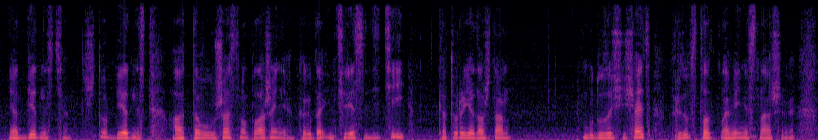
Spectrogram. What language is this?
Russian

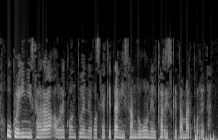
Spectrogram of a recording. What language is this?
Basque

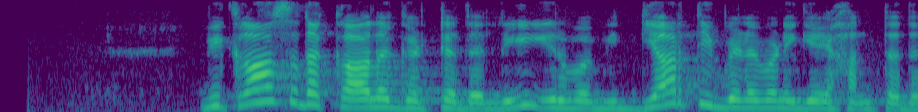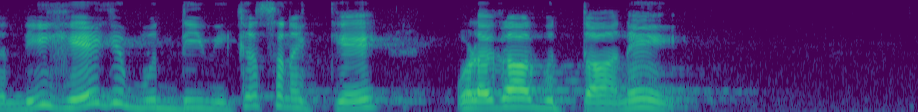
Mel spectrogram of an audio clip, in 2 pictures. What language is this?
Kannada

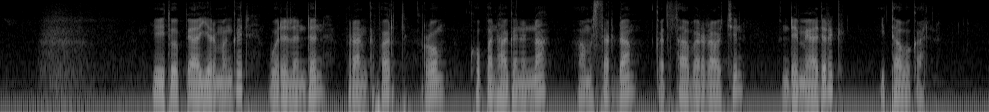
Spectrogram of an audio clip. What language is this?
Amharic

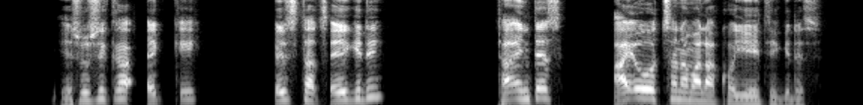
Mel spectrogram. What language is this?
Gamo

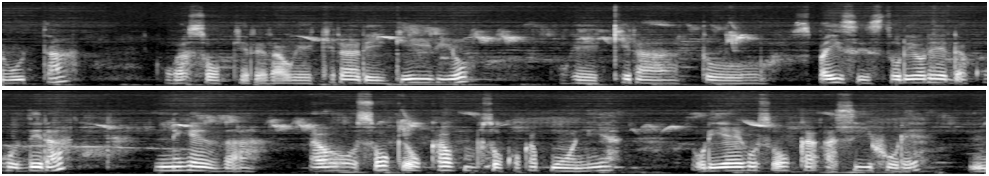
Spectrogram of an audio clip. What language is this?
Kikuyu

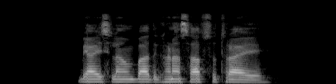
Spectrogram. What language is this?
Khetrani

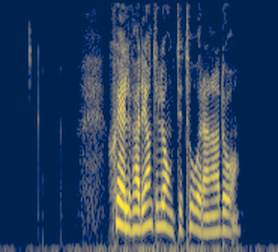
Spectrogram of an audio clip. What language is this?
Swedish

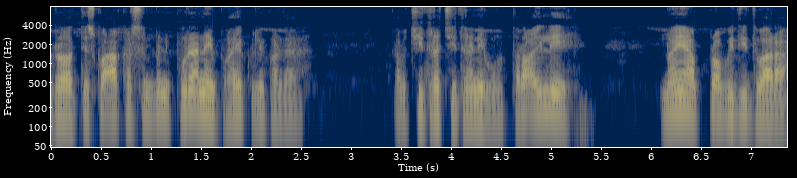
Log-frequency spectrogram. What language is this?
Nepali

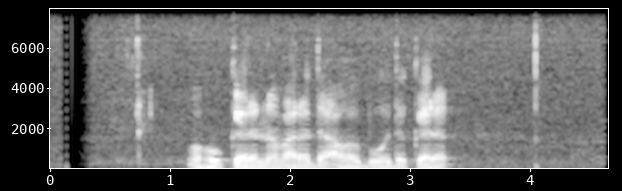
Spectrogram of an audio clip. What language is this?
Sinhala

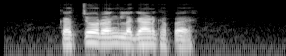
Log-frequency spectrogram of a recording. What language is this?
Dhatki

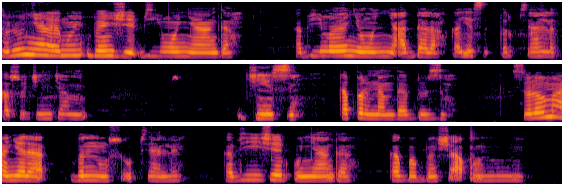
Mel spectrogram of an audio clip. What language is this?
Dagbani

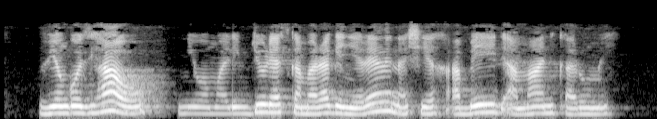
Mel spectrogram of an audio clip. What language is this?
Swahili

